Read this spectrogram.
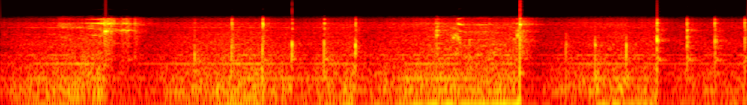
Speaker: here's an example of severely bent material you can hear the rattle this part is Warped and distorted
